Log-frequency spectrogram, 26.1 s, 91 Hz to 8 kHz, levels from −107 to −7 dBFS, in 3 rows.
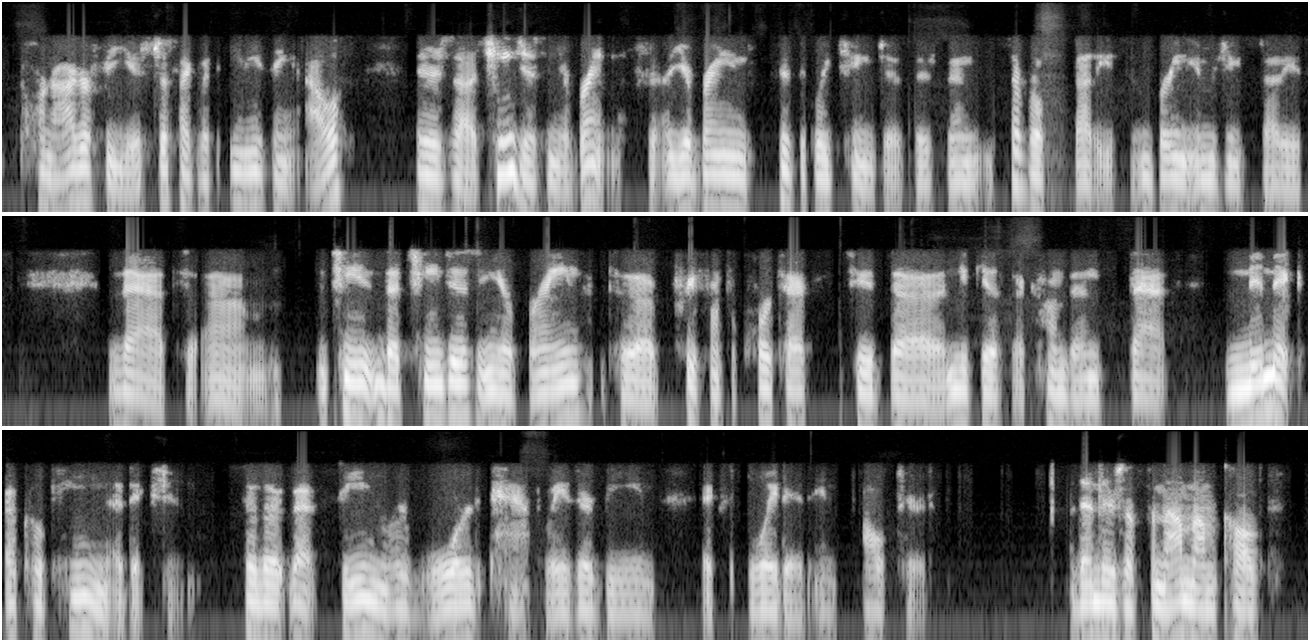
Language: English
